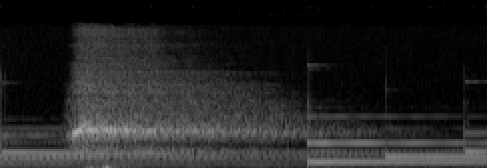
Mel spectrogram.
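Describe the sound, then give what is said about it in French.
A long breath out during a guided group breathing exercise: a soft, breathy rush of air lasting nearly two seconds and slowly fading. It sits over steady sustained background tones. “Et maintenant, on expire.”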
